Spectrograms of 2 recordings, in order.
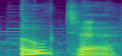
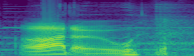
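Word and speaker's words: Ota: I'm just saying his name is OT, not Otto.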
